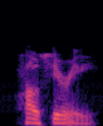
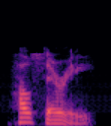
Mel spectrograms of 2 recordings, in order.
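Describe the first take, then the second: No difference in how they are said.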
